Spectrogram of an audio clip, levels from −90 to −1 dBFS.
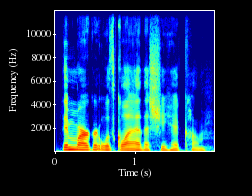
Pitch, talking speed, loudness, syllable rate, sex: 160 Hz, 240 wpm, -19 LUFS, 5.8 syllables/s, female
